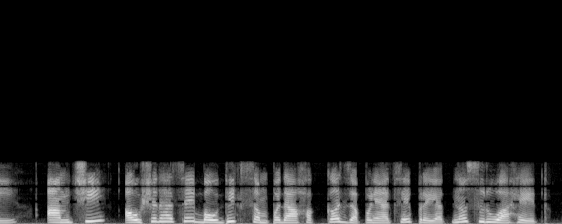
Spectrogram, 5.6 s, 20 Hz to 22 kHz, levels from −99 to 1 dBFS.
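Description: Throughout, the speech is dull, with nothing above 6.1 kHz and a gurgling, granular grit: upper sub-bands dropped and coarse quantisation, likely heavy MP2 compression.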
